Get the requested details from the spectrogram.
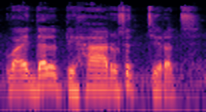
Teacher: Kemudian ada sujjirat. Sujjirat situ dibaca qalqalah sugro karena jimnya dibaca memantul ringan.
